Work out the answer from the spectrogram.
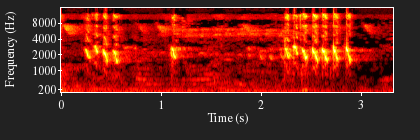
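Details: Sooty-headed bulbul lure song drawing males and females, in the 'nguplik ropel' style: a short run of four bubbly notes, a single note, then a longer rapid burst of about seven notes.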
